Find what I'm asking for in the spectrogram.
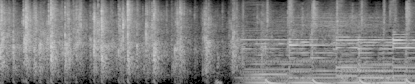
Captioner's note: applause; upbeat music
